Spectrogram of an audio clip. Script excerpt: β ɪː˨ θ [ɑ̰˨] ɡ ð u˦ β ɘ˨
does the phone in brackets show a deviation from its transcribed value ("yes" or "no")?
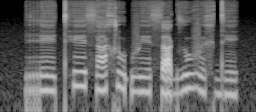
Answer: yes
